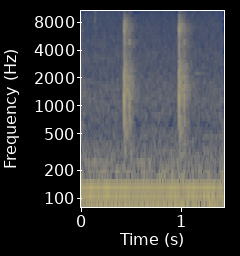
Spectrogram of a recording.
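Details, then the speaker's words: Chinese diesel heater with a rotary controller, off button held to prime: soft sharp clicks about every half second over a low hum as the fuel dosing pump runs alone; normal priming. "what you do is you press and hold the off button and you can hear that pump clicking now all that's happening is the pump only and it's priming"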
